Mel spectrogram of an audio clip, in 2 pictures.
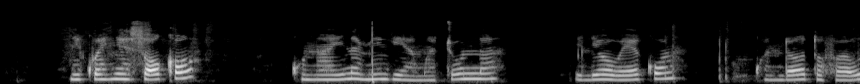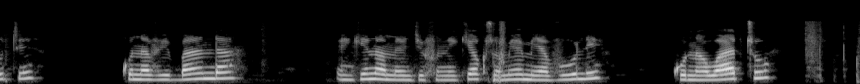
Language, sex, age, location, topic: Swahili, female, 18-24, Nakuru, finance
